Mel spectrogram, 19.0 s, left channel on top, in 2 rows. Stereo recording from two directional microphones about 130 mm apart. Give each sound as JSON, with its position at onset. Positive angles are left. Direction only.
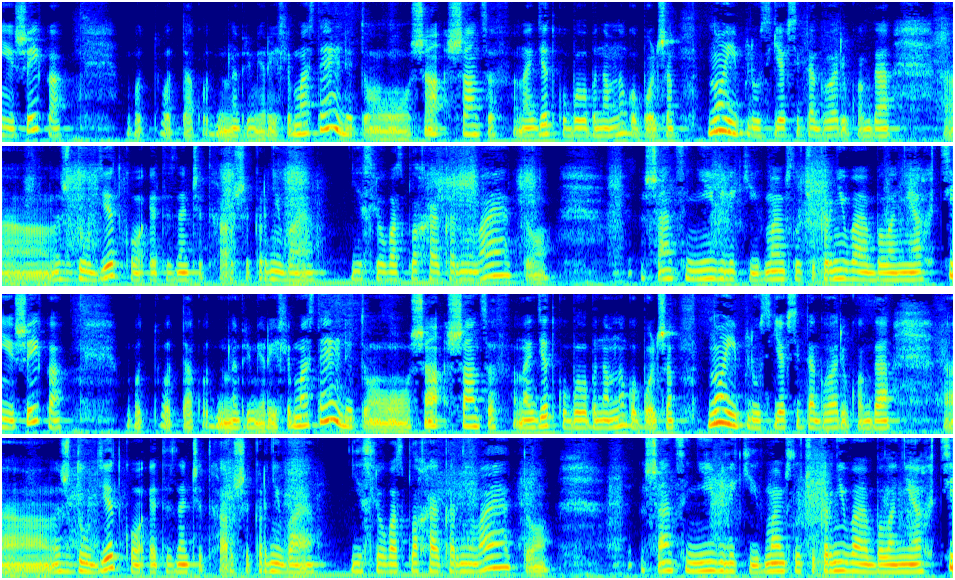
{"t": 0.0, "sound": "speech", "side_deg": -25}
{"t": 15.9, "sound": "speech", "side_deg": -10}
